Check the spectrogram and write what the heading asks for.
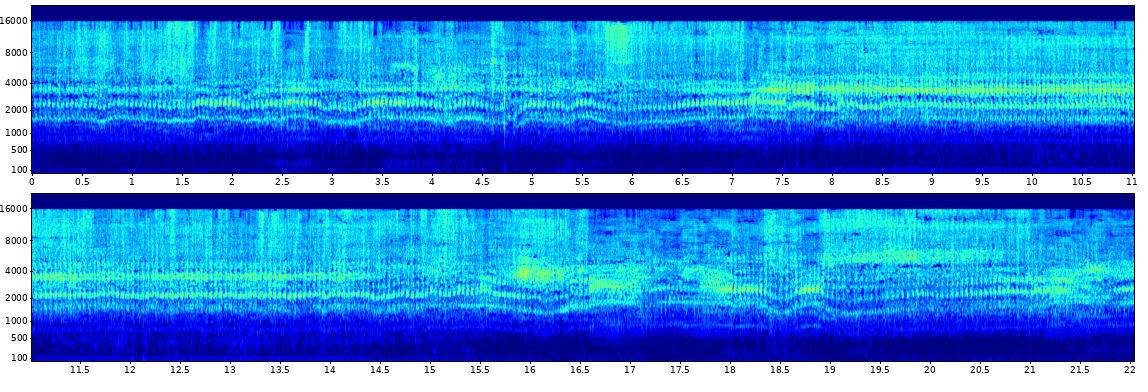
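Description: Electric toothbrush running, a continuous high-pitched buzz whose pitch wavers and dips now and then.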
